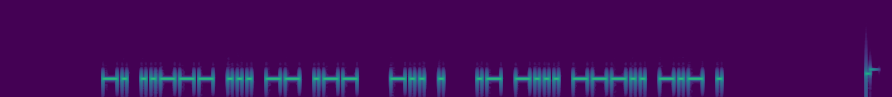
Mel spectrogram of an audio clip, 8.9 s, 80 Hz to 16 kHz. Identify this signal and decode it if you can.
Morse code, heard as a keyed tone, about 25 wpm, 700 Hz. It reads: N2SMW DE AB8KE
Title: USA Callsign DE Callsign - 5 Characters - 25wpm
